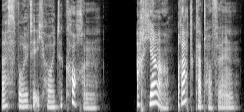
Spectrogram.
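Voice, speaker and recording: A woman's voice: deep voice, sing-song, slow pace, creaky, fairly bright tone, no echo, studio quality, heavily acted. A woman voicing a forgetful female shopper who muses to herself in a storybook for language learners. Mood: musing. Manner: self-talking, musing.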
